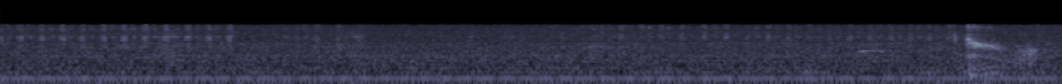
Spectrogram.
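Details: A French Bulldog pants steadily, then lets out a short, deep burp.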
